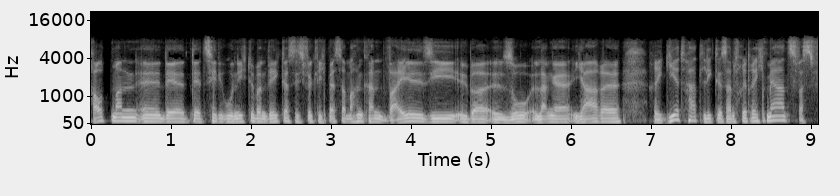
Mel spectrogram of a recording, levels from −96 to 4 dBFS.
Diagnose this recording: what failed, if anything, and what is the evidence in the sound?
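Throughout the speech, the level ducks abruptly as each loud syllable arrives, a breathing movement of roughly 15 dB. Loud and quiet passages sit unnaturally close in level, and the speech sounds squashed. This is gain pumping, likely caused by microphone gain set far too high, with a fast limiter or compressor in the capture chain pulling the level down on every peak and releasing it in the gaps.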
